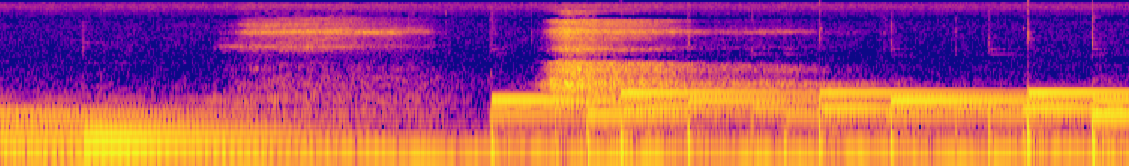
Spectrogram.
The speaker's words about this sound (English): And so we take in these truths with a thankful heart, softening our bellies, taking in a big, deep breath, and exhaling any stresses from anything before this moment.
